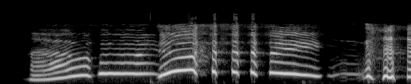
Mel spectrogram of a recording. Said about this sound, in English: No, I want to hear Goofy's ah-hoo-hoo-hooey.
